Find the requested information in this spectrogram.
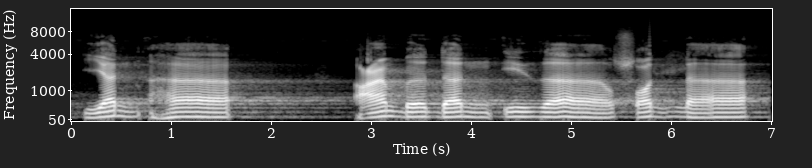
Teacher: dipantulkan suara ba-nya karena qalqalah sughra. Tanwin bertemu dengan hamzah diizharkan, tidak boleh dengung.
